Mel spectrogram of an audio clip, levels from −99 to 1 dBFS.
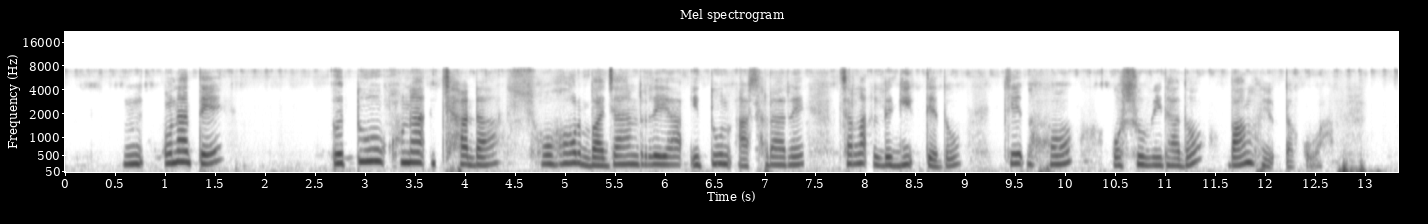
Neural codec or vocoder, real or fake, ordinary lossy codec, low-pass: codec, 16 kHz, 4 kbps, X-Codec, HuBERT features, trained on general audio; fake; none; 7.2 kHz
